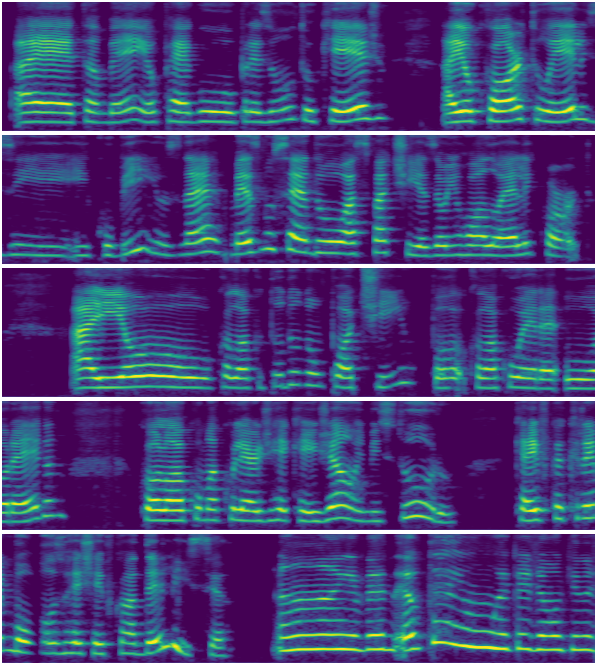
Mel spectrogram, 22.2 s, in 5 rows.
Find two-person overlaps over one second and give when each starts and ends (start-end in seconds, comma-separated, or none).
none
